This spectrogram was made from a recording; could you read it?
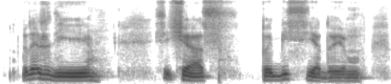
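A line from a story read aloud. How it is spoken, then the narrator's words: Soundless breath. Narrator (Russian): выдохнул Мальгин беззвучно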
